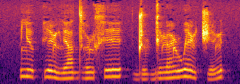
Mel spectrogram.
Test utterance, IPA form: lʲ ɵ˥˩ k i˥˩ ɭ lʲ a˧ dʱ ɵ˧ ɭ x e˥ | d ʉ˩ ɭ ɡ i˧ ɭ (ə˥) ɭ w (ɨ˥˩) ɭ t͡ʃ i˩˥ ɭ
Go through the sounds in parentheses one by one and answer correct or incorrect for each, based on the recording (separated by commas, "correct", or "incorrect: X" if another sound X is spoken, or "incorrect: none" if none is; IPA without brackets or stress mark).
incorrect: ɐ˥, incorrect: e˥˩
